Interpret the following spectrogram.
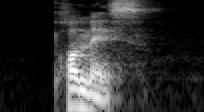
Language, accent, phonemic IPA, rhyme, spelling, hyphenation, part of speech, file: French, France, /pʁɔ.mɛs/, -ɛs, promesse, pro‧messe, noun, LL-Q150 (fra)-promesse.wav
- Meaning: promise (all meanings)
